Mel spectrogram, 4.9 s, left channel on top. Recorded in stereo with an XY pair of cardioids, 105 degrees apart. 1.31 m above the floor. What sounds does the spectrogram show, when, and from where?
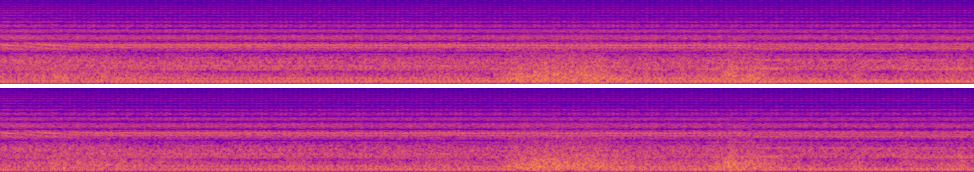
0.0 s an engine running: 15° left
